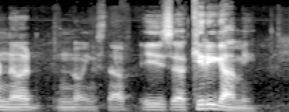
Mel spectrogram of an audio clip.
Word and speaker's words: kirigami: on since you're a nerd knowing stuff is kirigami yeah if you am I saying it correctly kirigami the sister of origyami origami origami yes papa uh papasan Um I forgot.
